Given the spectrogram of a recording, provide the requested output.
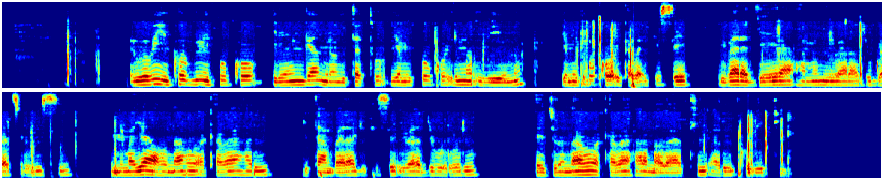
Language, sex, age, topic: Rundi, male, 25-35, agriculture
